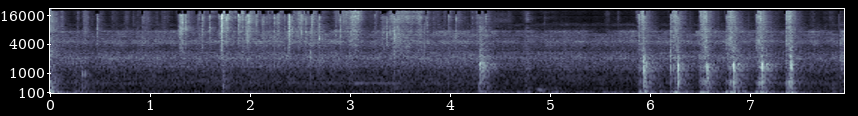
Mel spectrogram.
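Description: A knife chops ginger for chicken soup on a board. Quiet scattered taps and handling noises come first, then a quick run of about six sharp, evenly spaced chops near the end.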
